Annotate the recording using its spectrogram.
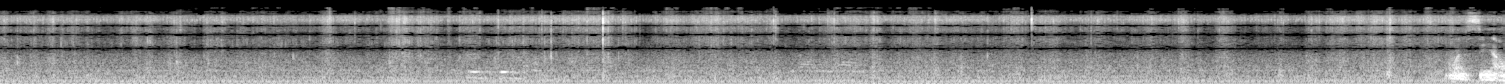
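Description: Clear plastic bag crinkling and rustling as hands work a stuffed decoration out of it. The crinkling is soft and irregular, with a sharper click about six seconds in.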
